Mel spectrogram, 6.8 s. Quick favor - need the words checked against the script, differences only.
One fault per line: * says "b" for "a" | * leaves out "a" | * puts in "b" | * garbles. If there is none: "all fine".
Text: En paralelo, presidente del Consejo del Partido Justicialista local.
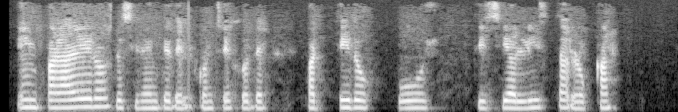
all fine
